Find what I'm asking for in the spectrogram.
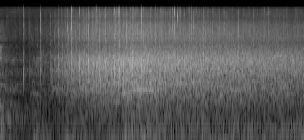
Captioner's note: applause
